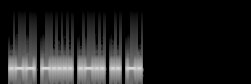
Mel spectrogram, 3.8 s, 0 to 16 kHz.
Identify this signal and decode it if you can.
Morse code, heard as a keyed tone, about 30 wpm, 700 Hz. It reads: W6LIN
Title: USA Call Signs - 5 Characters - Repeated 2x - 30wpm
